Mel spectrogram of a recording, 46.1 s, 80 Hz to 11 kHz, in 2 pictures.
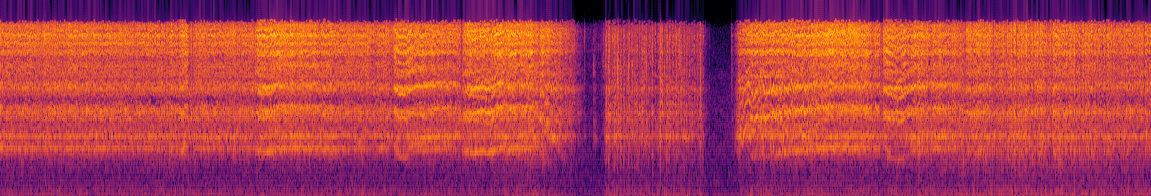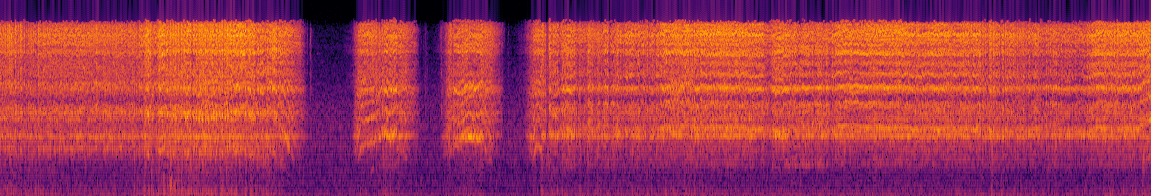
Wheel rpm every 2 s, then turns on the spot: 230, 230, 230, 230, 220, 110, 40, 90, 220, 230, 230, 240, 240, 230, 90, 60, 60, 150, 160, 160, 160, 160, 160.
12-14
